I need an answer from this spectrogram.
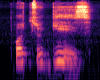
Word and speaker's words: Portuguese: Portuguese, first label from the right.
